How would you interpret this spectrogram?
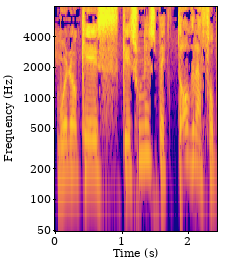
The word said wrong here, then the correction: espectrógrafo: por favor? Espectrógrafo, ¿cómo se dice?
